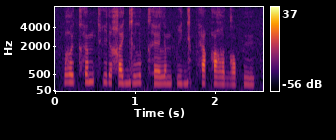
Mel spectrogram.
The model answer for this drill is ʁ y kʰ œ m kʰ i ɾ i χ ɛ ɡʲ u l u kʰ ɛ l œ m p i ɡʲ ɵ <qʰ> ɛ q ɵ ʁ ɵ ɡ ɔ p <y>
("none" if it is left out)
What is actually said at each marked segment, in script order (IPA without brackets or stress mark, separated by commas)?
pʰ, y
